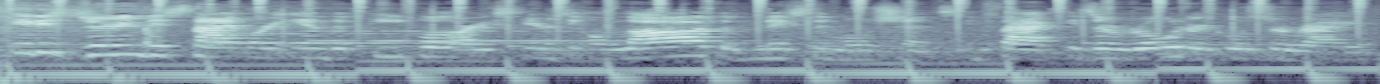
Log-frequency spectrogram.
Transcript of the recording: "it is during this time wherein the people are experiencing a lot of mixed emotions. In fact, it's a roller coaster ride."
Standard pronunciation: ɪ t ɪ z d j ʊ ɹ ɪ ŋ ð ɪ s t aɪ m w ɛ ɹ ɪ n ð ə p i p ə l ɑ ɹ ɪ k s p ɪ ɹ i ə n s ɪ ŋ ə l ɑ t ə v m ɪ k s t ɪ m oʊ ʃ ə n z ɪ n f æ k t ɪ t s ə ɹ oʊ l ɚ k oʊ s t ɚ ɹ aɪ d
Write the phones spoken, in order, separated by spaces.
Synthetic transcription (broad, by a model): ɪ t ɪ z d j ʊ ɹ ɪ ŋ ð ɪ s t aɪ m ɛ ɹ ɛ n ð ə p i p ə l ɑ ɹ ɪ k s p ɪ ɹ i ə n s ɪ ŋ ə l ɑ t ə v m ɪ k s t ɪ m oʊ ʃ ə n s ɪ n f æ k t ɪ t s ə ɹ oʊ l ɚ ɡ oʊ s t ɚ ɹ aɪ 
